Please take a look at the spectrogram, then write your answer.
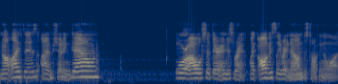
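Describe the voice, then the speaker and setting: At a moderate pace, a woman speaks at medium pitch with ordinary pitch variation. Her loudness swings widely, and she leaves long, frequent pauses. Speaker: crochet designer and makeup vlogger. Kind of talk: casual makeup tutorial chat. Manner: rambling, talkative.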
